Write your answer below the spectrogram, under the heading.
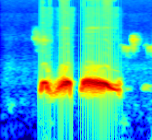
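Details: Spotted dove giving an urgent repeated coo meant to lure wild doves. One low, husky two-part phrase: a short looping note, then a longer drawn-out coo sliding slightly down, with soft low thumps underneath.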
